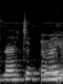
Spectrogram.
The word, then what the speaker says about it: vertebrae: Vertebra, one vertebra. And a number of vertebrae or vertebrae. It can be re or re here.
